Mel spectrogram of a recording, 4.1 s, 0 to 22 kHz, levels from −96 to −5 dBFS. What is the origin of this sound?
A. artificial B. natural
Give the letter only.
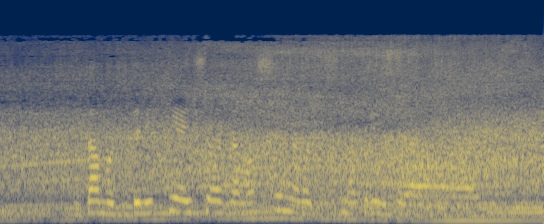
B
